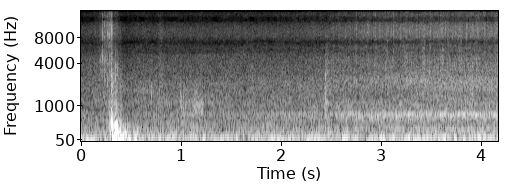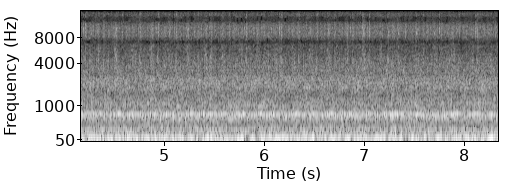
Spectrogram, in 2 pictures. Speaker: think it's got a Little Rock to it that's about it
